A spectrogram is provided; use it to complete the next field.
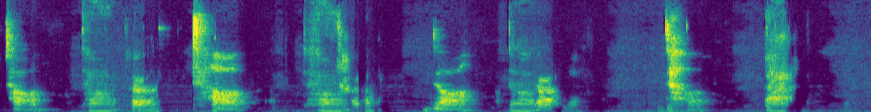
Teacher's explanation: So you can feel the placement of your tongue is like right up on the roof of the mouth behind your teeth. That's where we are normally saying these, whereas the row before, the tongue was curling up into that upper palate there.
